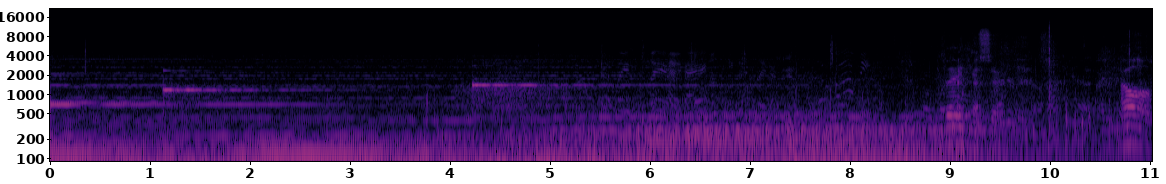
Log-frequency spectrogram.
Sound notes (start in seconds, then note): 0.1 suspenseful music; 6.6 students chattering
